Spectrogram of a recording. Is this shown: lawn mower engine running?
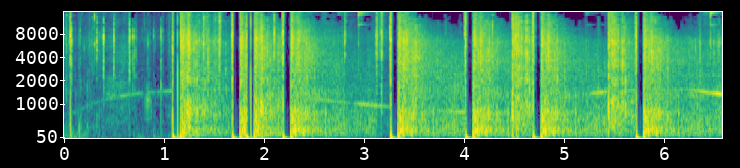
no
